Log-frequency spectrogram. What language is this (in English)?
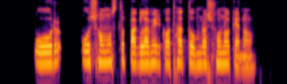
Bangla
